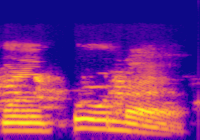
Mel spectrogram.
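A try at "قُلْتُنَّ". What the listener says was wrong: Kultunna. Nunnya tasdid Ustaz. Kultunna.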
